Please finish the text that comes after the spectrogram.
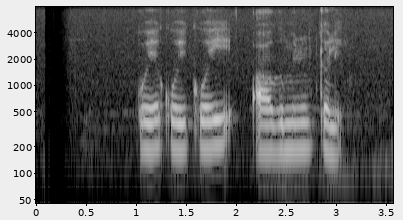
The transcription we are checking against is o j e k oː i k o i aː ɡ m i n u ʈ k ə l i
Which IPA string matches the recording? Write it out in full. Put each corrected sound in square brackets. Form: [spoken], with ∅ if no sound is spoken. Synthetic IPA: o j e k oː i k o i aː ɡ m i n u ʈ k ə l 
